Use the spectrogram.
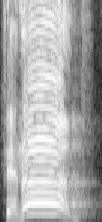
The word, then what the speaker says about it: Fernando: Por exemplo, Fernando! Ficou onde? A sílaba tônica? No NAN.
